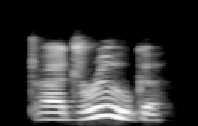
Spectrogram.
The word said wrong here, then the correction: Druig: How is it pronounced? – Druig. Not Droog. – Whatever. – You see the I in there, right? – Yeah, whatever.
